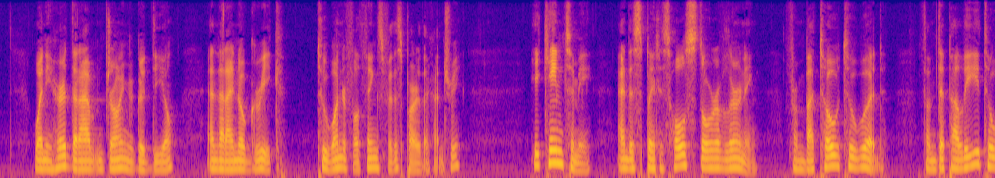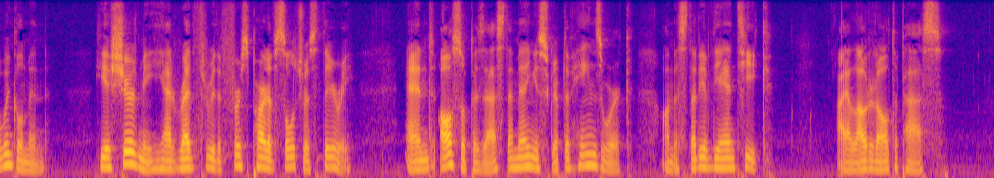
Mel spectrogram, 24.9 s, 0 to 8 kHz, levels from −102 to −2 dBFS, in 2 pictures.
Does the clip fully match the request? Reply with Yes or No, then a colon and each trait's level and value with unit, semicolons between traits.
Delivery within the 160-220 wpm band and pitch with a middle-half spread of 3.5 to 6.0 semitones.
Yes: average, 190 wpm; average, 3.8 semitones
